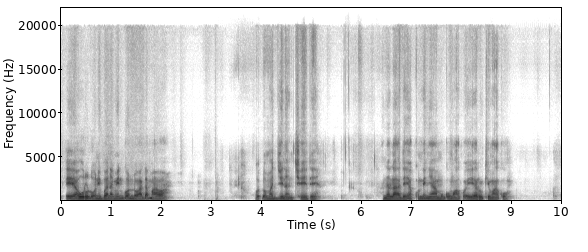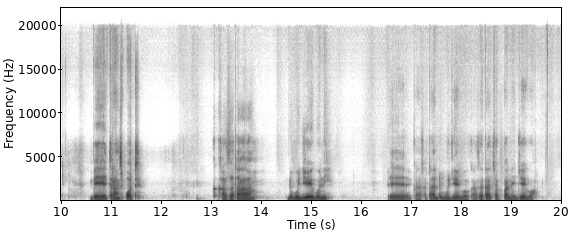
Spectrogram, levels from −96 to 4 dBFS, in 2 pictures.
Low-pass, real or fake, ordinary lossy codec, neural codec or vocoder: none; fake; none; autoencoder, 48 kHz, 128 numbers a frame, DAC-VAE, trained on Japanese speech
